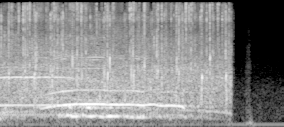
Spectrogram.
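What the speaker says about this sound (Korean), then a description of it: "우리 주님께 영광의 박수 한번 주시옵소서." A church congregation at a prayer-retreat revival service claps in praise, a full burst of applause with sustained tones from an organ or keyboard underneath, ending abruptly into near silence.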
